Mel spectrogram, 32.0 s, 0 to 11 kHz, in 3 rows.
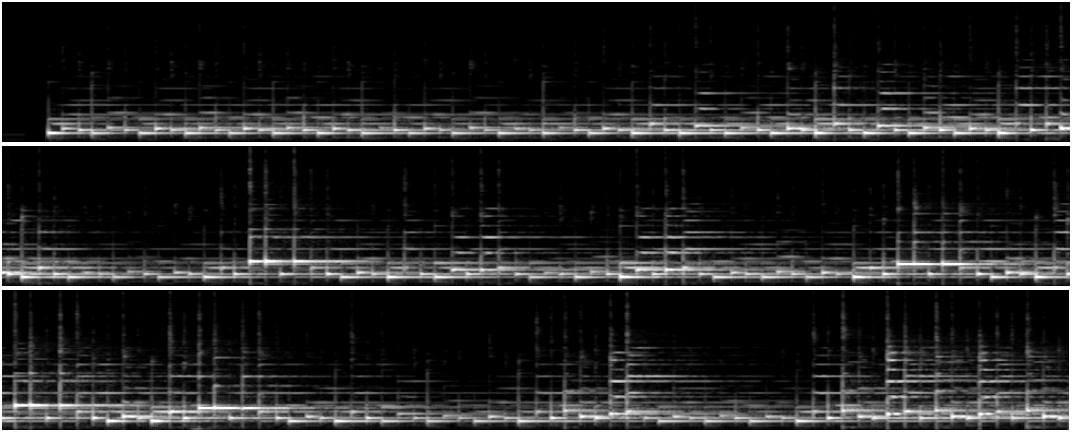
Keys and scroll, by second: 24.3-25.3 typing.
